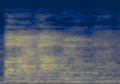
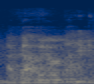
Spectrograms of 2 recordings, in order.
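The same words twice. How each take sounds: First: Punchline said out loud and strong; first hit of the joke, loud and proud; punchy first take. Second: Much softer muttered echo of the punchline; throwaway echo, dropped way down; quiet repeat. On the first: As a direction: land the line full voice to the room. Punchline then quiet repeat. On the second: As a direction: repeat it under the breath, almost to himself. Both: Real, not acted.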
